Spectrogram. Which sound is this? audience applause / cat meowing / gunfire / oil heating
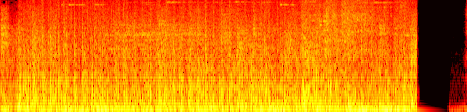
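gunfire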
